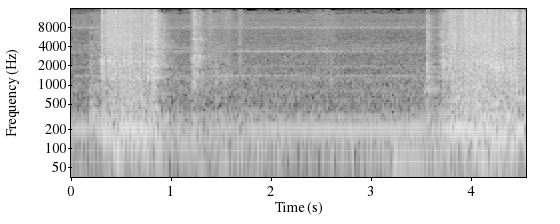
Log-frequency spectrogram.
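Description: A sewing machine stitching a sleeve onto an armhole, running in two loud, close bursts of rapid whirring stitches separated by a quieter humming pause.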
